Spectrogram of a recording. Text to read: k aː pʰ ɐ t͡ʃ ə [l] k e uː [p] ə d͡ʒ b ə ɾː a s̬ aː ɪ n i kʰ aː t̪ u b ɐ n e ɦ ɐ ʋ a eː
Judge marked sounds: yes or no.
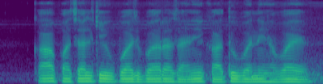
yes, yes

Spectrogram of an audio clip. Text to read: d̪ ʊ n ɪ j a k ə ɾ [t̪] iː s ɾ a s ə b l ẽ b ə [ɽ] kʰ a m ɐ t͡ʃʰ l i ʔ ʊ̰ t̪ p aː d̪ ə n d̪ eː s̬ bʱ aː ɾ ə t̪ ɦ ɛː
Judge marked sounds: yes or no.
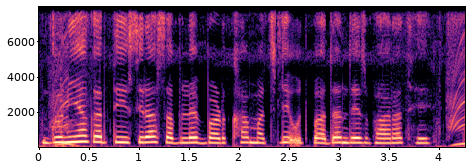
yes, yes

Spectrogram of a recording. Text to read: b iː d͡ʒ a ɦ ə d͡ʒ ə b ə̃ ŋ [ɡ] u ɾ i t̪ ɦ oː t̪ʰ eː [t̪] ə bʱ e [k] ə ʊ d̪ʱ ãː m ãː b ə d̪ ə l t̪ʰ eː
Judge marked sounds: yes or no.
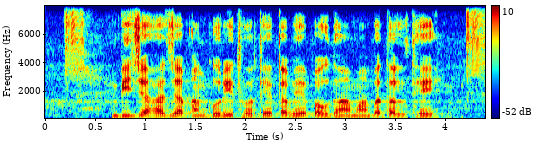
no, yes, no

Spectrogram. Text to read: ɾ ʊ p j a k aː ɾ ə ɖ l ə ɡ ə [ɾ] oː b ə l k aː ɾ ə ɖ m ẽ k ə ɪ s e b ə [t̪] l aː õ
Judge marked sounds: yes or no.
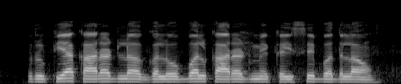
no, no

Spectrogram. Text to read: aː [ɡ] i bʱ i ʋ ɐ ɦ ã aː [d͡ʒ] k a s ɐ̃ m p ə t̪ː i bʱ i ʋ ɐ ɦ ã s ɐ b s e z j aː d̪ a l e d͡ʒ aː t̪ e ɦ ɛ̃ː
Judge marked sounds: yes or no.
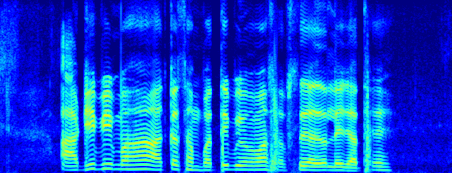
yes, yes

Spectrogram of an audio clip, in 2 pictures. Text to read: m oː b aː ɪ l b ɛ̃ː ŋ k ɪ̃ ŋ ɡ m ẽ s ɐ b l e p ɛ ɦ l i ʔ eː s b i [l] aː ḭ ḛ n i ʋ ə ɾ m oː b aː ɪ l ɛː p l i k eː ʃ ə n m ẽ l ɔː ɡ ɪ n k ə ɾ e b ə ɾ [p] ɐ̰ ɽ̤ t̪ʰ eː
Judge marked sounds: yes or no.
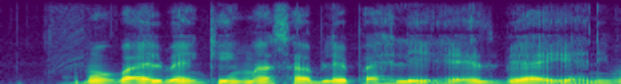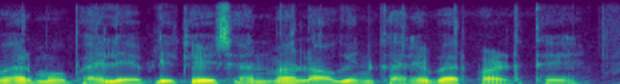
no, yes

